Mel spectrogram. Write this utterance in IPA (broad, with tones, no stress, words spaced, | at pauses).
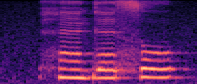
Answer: hɛ̃˨ɡɛ˨so˧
